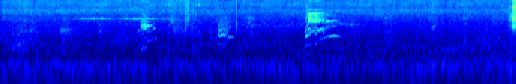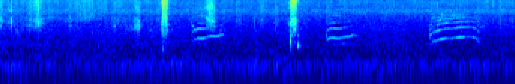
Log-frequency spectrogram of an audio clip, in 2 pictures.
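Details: Domestic cat from a compilation of cats in a box, giving short arched meows scattered through the clip, several in quick pairs near the end, over a low steady hum and occasional sharp clicks and knocks.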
